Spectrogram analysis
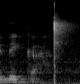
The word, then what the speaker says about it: Descartes: Descartes se escreve Descartes. Escreve Descartes. É um francês, certo? A gente lê Descartes.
